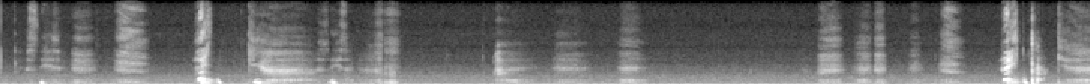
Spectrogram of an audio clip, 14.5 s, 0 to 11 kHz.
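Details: Person who just woke at 5 a.m., trying to stifle repeated sneezes: sneezes with sharp in-breaths and sniffles between them, in a quiet room.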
